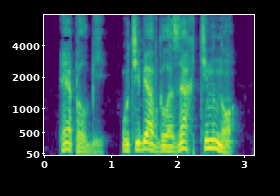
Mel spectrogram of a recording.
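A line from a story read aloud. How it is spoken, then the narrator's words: Friendly whisper. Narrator (Russian): доброжелательно шепнул он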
